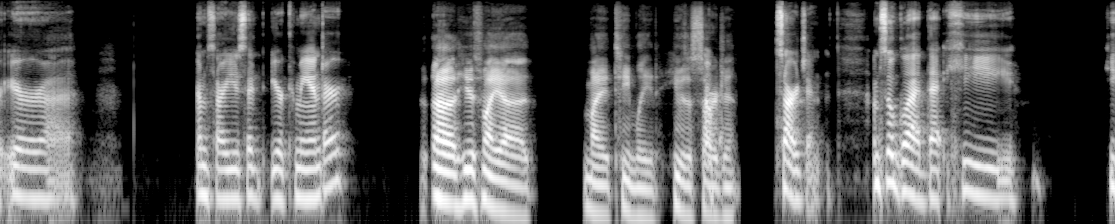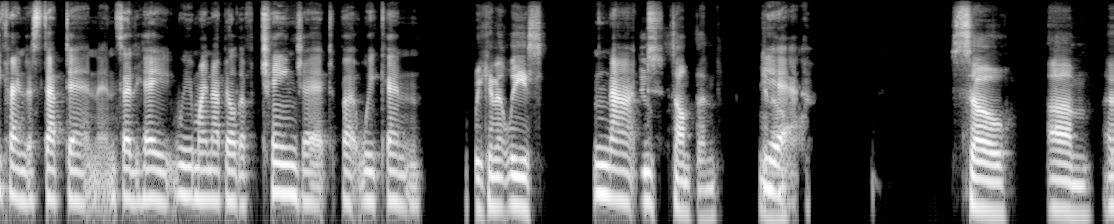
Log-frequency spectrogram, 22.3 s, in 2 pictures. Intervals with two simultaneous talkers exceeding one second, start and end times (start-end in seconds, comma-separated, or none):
none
